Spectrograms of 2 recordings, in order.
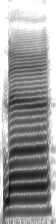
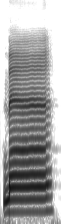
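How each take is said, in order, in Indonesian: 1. Vokalnya diucapkan dengan sedikit senyum. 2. Vokalnya diucapkan dengan sedikit senyum.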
